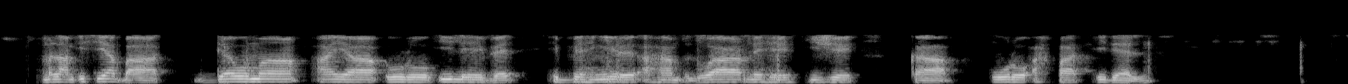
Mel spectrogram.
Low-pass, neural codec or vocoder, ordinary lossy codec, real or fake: 7.2 kHz; codec, 16 kHz in and 24 kHz out, 1 kbps, XY-Tokenizer; AAC, 16 kbps; fake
